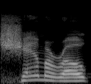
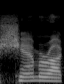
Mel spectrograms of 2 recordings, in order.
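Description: First: It is said at a normal, unhurried speed. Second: It is said quickly, sped up.

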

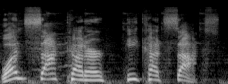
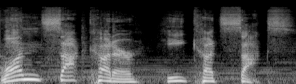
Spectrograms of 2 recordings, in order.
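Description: First: It is said fast. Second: It is said at a normal pace.

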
